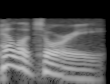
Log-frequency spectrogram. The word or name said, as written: pellitory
